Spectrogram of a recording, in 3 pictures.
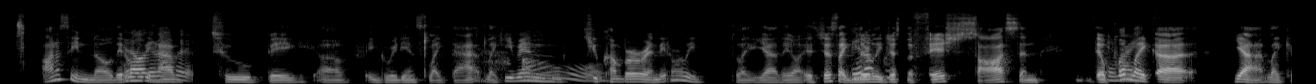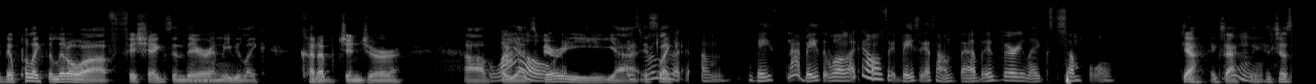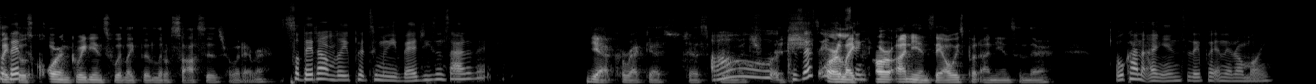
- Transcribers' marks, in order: other background noise; drawn out: "Oh"
- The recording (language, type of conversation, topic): English, unstructured, What factors influence your decision to eat out or cook at home?
- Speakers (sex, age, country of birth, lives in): female, 30-34, United States, United States; male, 25-29, United States, United States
